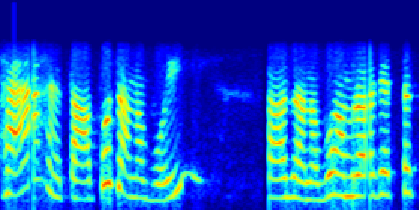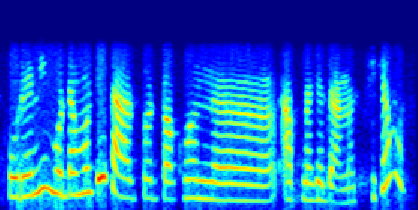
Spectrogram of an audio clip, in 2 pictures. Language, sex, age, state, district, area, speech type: Bengali, female, 18-30, West Bengal, Purulia, urban, conversation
